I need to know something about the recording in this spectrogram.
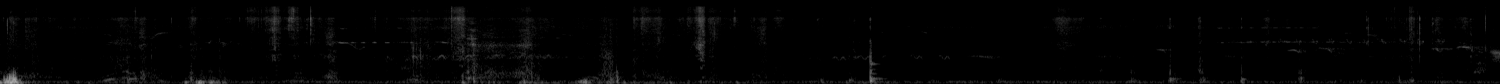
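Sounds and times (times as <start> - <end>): faint high chirps: 1.0 - 6.9.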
